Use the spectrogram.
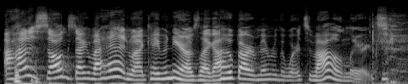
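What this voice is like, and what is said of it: Alabama Southern accent. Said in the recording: “Sorry, it's my accent. ... I have the same accent ... I'm from Arkansas. You're from ... Alabama. Yes.”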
